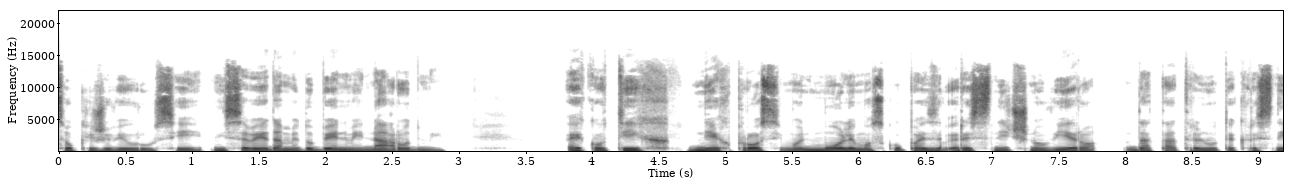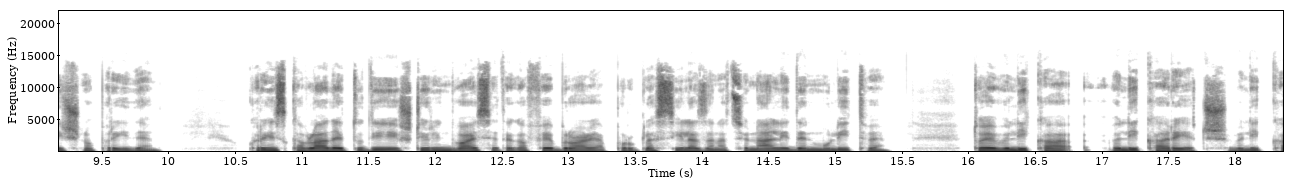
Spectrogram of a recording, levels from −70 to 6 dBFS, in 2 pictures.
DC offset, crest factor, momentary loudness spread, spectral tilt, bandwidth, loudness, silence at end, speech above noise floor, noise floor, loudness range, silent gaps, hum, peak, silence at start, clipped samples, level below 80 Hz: under 0.1%; 16 dB; 8 LU; -4.5 dB/octave; 15 kHz; -19 LUFS; 0 s; 36 dB; -55 dBFS; 3 LU; 3.64-3.69 s; none; -4 dBFS; 0 s; under 0.1%; -62 dBFS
